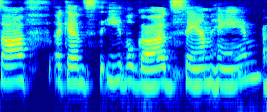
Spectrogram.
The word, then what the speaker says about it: Samhain: But yes, it is pronounced Samhain.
